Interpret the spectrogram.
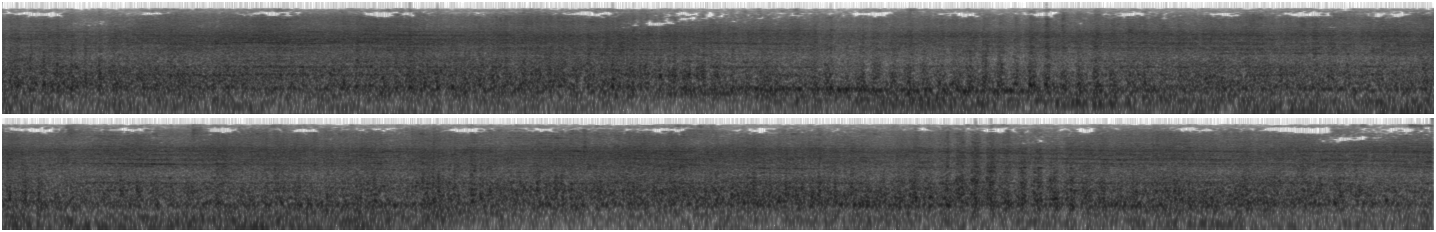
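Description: Double-stack container well cars of a BNSF intermodal freight train rolling past: a steady loud rumble of steel wheels on rail with a continuous clickety-clack.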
